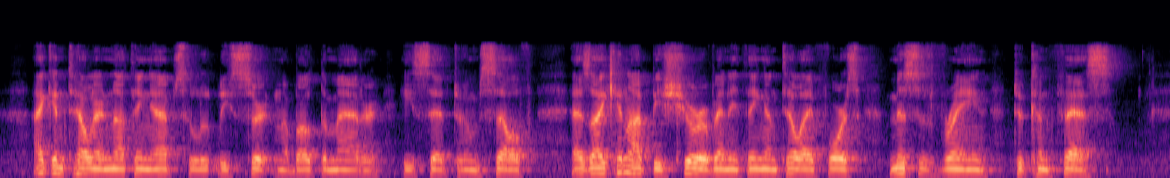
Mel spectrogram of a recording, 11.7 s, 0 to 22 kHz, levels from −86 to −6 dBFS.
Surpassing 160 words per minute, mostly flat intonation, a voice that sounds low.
No: average, 145 wpm; narrow, 1.7 semitones; low, 115 Hz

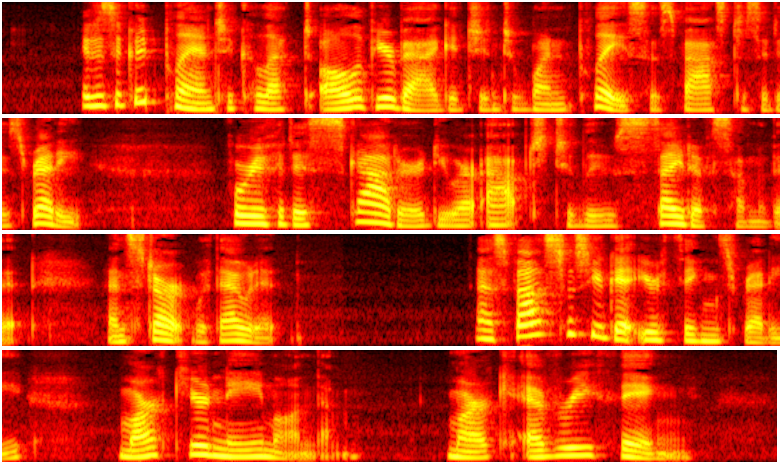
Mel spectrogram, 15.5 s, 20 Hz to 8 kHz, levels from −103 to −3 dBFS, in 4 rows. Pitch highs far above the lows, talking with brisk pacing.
Yes: wide, 5.8 semitones; fast, 210 wpm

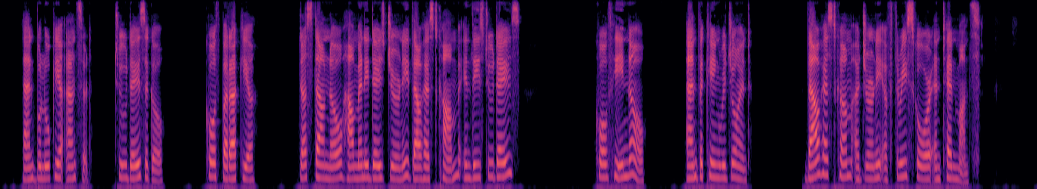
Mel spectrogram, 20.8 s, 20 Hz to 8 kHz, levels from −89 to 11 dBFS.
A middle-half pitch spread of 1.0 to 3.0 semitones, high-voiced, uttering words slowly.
Yes: narrow, 2.4 semitones; high, 200 Hz; slow, 115 wpm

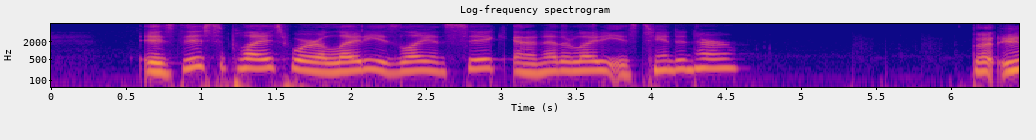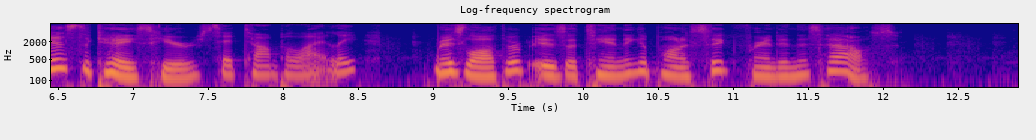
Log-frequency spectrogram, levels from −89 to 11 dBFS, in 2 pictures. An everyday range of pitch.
No: wide, 6.1 semitones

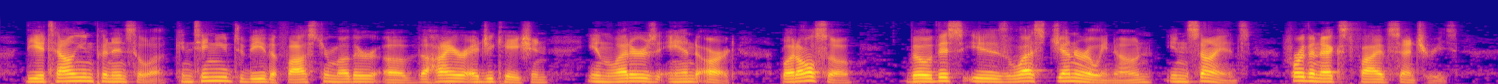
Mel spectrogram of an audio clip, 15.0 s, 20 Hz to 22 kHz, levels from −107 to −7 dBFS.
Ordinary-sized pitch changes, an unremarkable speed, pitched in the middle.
No: average, 3.4 semitones; slow, 130 wpm; medium, 145 Hz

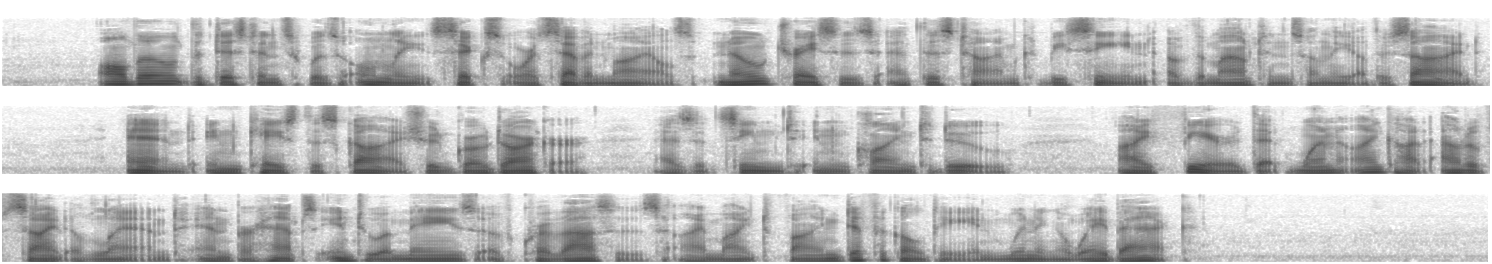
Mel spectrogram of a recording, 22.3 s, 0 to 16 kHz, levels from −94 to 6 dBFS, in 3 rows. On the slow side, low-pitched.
No: average, 175 wpm; very low, 75 Hz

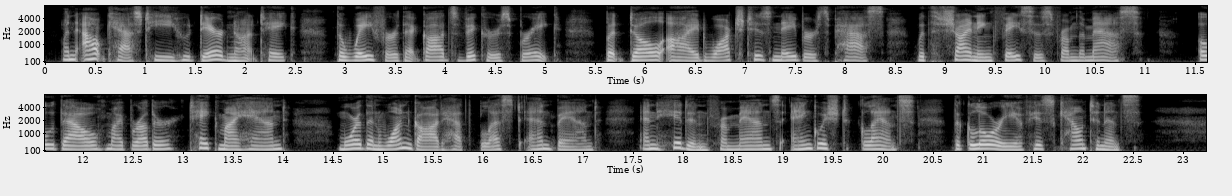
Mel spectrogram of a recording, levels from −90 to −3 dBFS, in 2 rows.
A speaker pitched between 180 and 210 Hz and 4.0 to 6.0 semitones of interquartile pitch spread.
No: medium, 185 Hz; average, 2.8 semitones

